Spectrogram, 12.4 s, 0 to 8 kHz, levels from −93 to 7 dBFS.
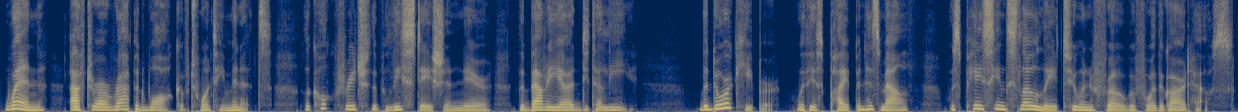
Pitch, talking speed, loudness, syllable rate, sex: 190 Hz, 170 wpm, -21 LUFS, 5.4 syllables/s, female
